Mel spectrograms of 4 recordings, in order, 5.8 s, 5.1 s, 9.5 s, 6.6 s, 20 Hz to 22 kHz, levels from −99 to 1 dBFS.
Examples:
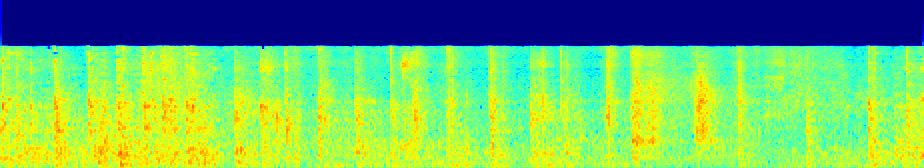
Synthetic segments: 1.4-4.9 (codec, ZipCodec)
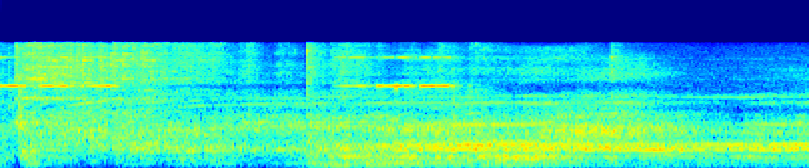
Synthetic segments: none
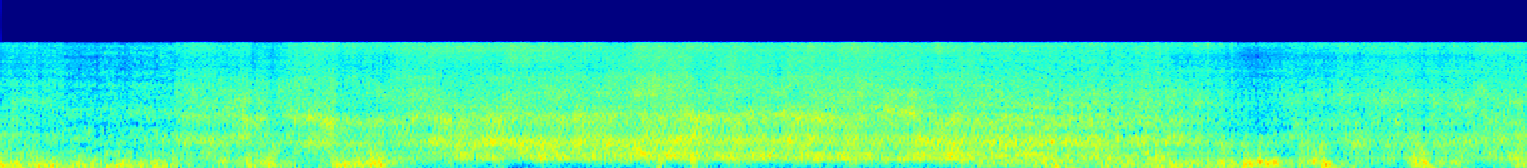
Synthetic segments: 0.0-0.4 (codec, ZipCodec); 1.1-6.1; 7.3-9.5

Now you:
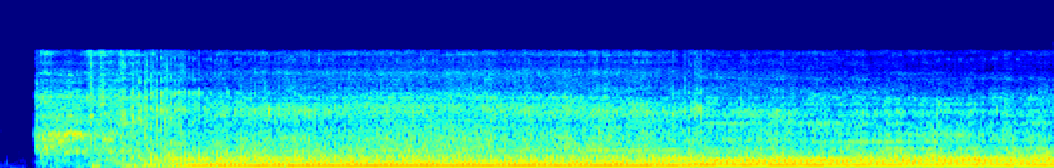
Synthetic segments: none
